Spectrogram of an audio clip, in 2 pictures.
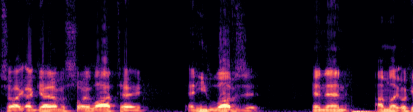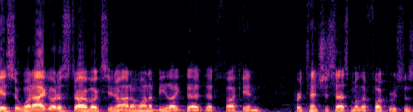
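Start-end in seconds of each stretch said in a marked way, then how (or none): none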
